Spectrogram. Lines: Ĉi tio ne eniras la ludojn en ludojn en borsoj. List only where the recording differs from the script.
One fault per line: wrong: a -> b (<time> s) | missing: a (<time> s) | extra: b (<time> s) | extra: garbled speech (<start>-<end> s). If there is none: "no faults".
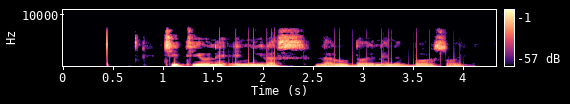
missing: ludojn en (3.4 s)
